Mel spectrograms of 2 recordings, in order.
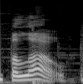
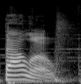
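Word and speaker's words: Balogh: He refers to one of the historians interviewed as Brian Below, but the University of Virginia professor's name is actually pronounced Ballow.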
